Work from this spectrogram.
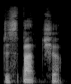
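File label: "dispatcher", English, British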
